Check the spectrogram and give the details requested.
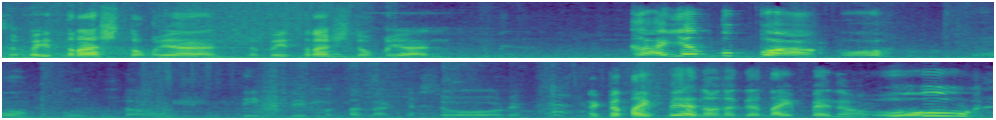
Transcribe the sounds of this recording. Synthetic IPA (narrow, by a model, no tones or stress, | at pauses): sɐbajt̪ɾast̪ok̚jansɐbajt̪ɾast̪okjan | kaːjɐbʊbaːko | ʔoʔoso̰ɡɪ̰ | t̪ɪnd̪ɪmot̪ɐlɐ̰ɡasoːɾɛnɐɡ̚t̪at̪ajp̚ːɐjanonɐɡ̪̚at̪ajp̚ːɐjanoʔo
